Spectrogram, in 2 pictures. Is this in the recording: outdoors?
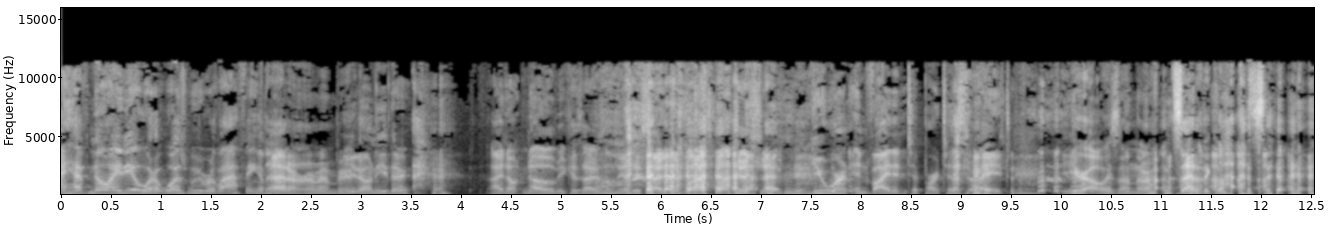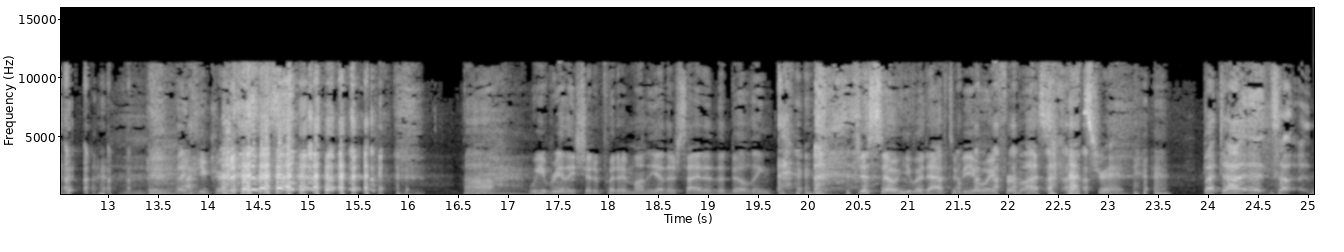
no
